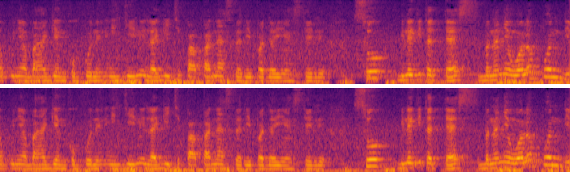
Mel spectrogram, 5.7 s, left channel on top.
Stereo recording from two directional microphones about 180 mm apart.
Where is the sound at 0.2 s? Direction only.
55° right (ahead or behind).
